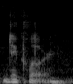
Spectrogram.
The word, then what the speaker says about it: Declure: right to be honest it is vel ray de klor so you're back at the declared estate um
